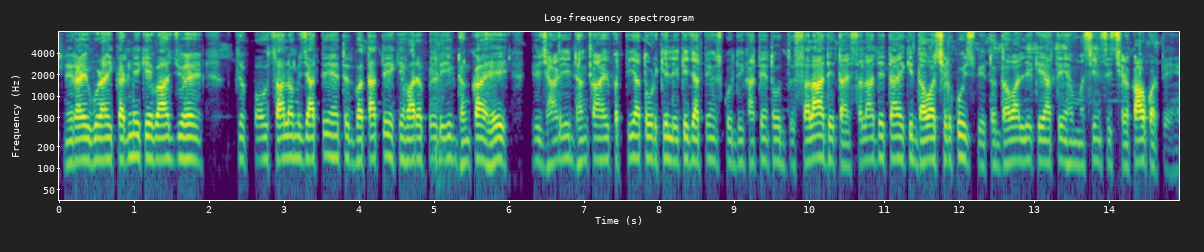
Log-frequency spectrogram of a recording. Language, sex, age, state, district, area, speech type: Hindi, male, 45-60, Uttar Pradesh, Jaunpur, rural, spontaneous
